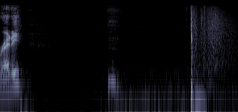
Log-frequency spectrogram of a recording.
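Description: A young man exclaims in surprise close to a microphone.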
